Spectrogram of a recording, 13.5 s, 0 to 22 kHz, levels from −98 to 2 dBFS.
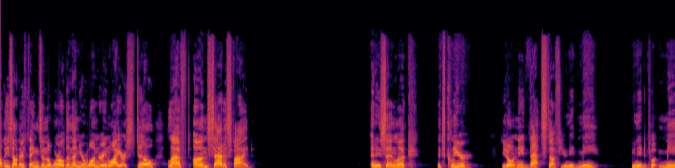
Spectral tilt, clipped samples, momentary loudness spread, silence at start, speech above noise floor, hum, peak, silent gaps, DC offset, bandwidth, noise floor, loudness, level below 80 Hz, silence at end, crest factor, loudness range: -4.5 dB/octave; under 0.1%; 9 LU; 0 s; over 69 dB; none; -4 dBFS; 5.32-6.57 s, 7.07-7.14 s, 9.96-10.01 s, 12.55-12.60 s; under 0.1%; 18 kHz; under -90 dBFS; -21 LUFS; -80 dBFS; 0 s; 18 dB; 6 LU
